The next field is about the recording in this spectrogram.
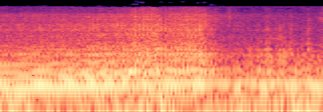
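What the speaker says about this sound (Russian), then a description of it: "компьютер запрограммирован так, что выхлоп слышно всегда в одной и той же манере" A Mansory Venatus Lamborghini Urus with a computer-programmed exhaust note roars loudly and close as it downshifts, its engine tone shifting and then dropping off sharply partway through.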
